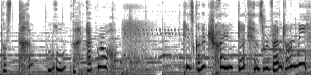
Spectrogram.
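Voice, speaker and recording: A woman's voice: very high-pitched, lively intonation, slow, music in the background, full character voice. A woman voicing a sad, naive young circus girl in a game, with a plaintive, faltering delivery. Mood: anxious.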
